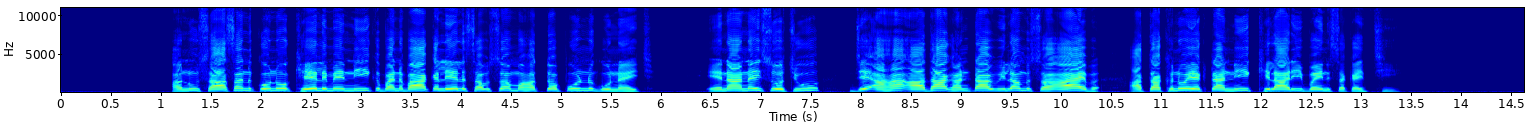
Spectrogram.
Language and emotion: Maithili, angry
